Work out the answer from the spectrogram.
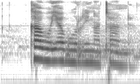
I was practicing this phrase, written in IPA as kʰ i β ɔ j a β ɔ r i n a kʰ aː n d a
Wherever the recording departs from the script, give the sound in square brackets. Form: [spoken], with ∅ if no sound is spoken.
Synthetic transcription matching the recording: kʰ [a] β ɔ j a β [u] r i n a [tʰ] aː n d a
